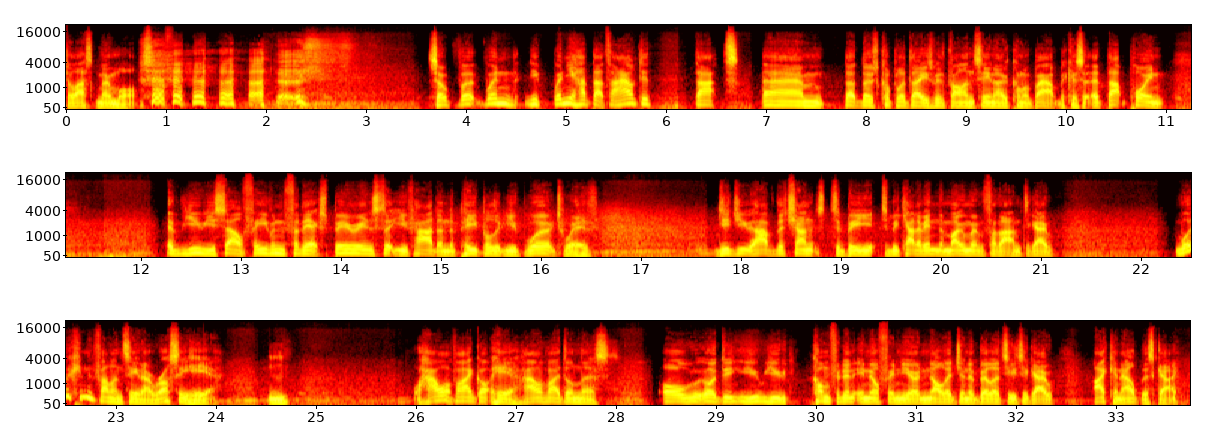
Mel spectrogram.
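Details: Adult male speaker; normal speech.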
